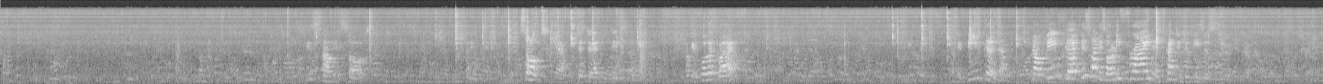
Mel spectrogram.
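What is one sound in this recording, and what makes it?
A metal spatula scrapes and clinks against a wok.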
